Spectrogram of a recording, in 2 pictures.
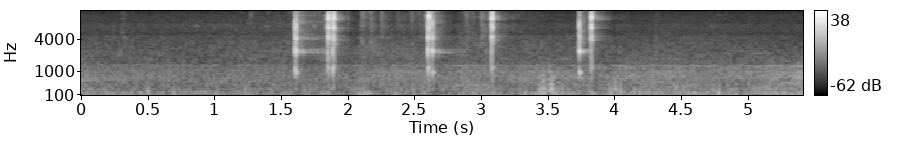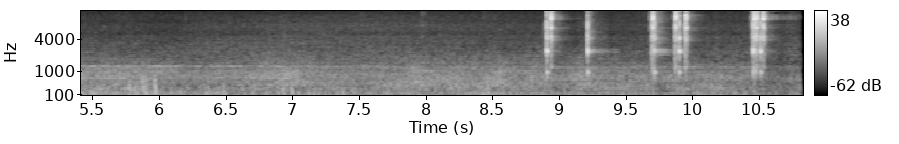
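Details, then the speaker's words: Hyundai Accent (2005-2011 Hyundai/Kia) with a P0496 EVAP code, EVAP vent solenoid tested with power applied: sharp, crisp clicks in small bunches as power is switched on and off. The valve switches cleanly and works. "all right so we got everything hooked up and just listen for the click [Music] so you guys can clearly hear the click"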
